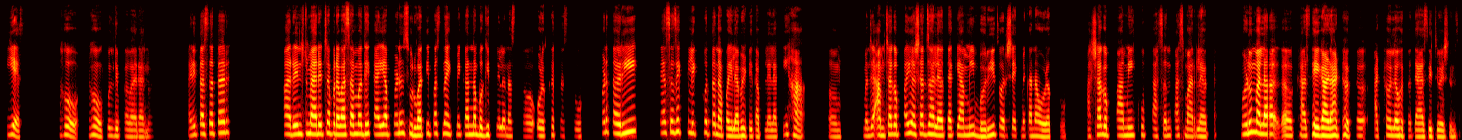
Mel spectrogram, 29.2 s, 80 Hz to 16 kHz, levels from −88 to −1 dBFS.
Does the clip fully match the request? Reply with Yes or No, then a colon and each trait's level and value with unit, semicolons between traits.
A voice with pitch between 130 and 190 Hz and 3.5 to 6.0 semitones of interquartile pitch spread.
No: high, 210 Hz; average, 4.0 semitones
